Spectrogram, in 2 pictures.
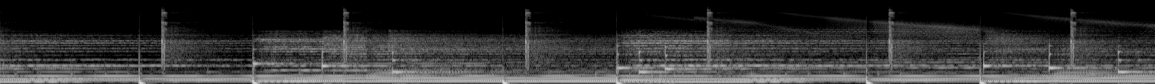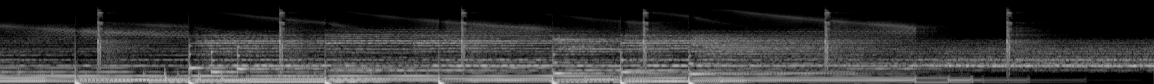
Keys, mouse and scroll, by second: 9.3 ctrl+z, 10.0 middle click, 17.1-20.4 middle drag, 20.4-21.9 drag, 21.5 right click, 21.9 KP_1.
